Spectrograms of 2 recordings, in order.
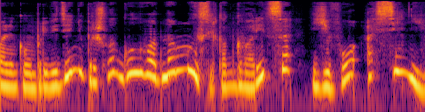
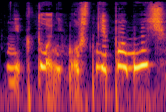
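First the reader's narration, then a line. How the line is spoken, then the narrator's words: Sobbing. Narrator (Russian): рыдала оно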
